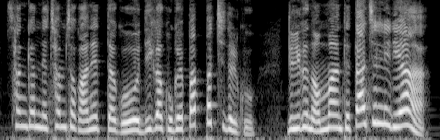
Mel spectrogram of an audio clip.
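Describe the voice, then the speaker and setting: A woman voicing an aging mother who nags and scolds her daughter in a sharp, raised voice. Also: sits high, lively intonation, fast, dry recording, studio quality, soft background music, pitched above the performer's own voice. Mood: scolding. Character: aging mother, shrill, scolding and self-pitying.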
